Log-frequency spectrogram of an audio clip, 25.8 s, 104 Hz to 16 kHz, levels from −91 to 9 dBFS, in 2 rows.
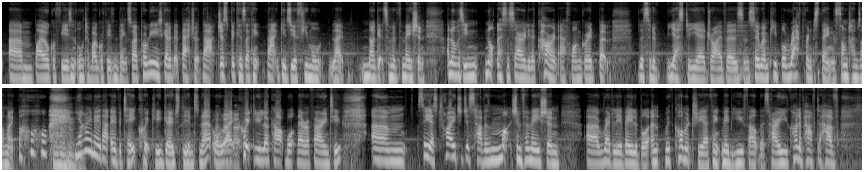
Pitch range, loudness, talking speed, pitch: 150-180 Hz, -22 LUFS, 240 wpm, 165 Hz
